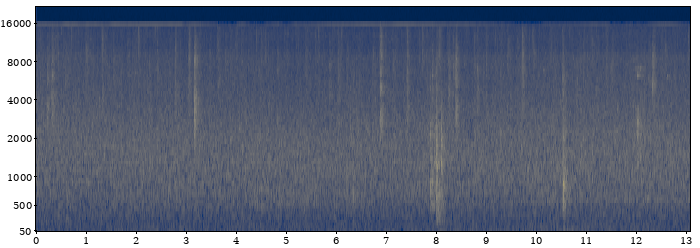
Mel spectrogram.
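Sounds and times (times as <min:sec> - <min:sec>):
rain falling on leaves: 0:00.0 - 0:13.0.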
